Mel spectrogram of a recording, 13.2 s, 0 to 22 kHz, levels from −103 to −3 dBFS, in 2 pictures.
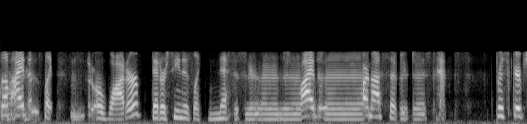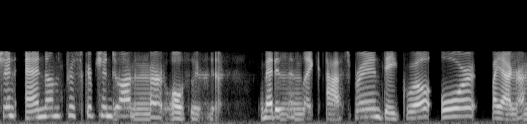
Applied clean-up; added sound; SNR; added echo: neural diffusion model UNIVERSE++.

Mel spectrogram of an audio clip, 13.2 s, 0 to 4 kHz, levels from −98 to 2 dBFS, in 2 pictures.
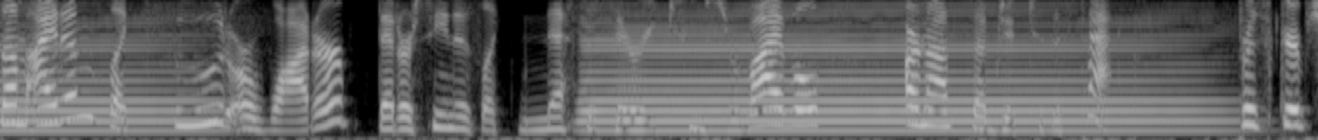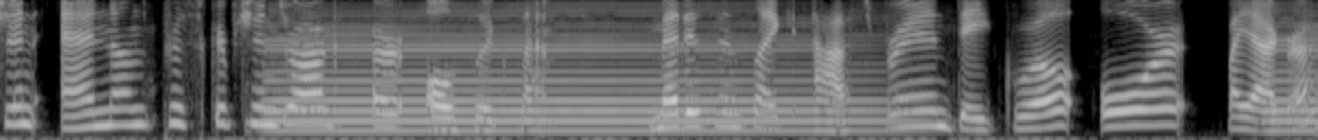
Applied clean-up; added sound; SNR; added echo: none; Wind instrument, woodwind instrument; 6 dB; none.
